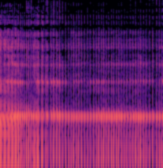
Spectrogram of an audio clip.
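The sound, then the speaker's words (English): A long, loud burp that rumbles steadily for a couple of seconds with a rough, rattling texture, heard on its own without any talking. “Well, I can see what a burp sounds like.”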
